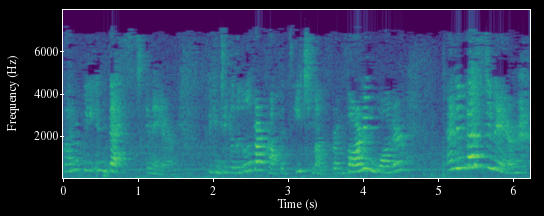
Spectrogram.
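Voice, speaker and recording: Musical comedy water seller, female, played by a woman: proud, wholesome, theatrical; high-pitched, muffled from off-mic. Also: sing-song, brisk, pushed and bright, a little hiss or hum, full character voice. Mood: earnest, proud. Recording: roomy, distant, muffled live stage recording.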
